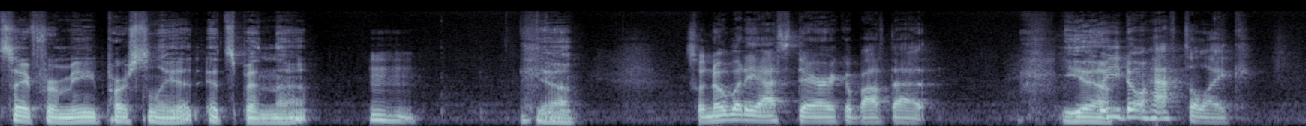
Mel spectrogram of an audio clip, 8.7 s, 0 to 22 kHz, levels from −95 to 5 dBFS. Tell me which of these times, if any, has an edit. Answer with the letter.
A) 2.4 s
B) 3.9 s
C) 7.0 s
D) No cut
C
